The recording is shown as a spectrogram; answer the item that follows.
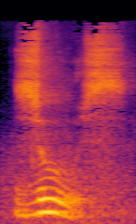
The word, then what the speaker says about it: Zeus: next word you know this well go Zeus zus next go hermies hermies let's read the next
